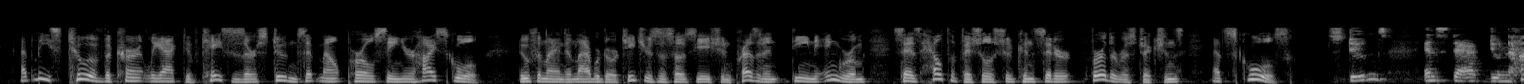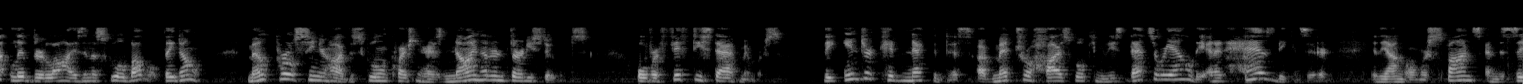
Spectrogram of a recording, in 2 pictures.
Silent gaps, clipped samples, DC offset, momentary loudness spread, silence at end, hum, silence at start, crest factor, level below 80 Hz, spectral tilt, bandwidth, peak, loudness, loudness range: none; under 0.1%; under 0.1%; 8 LU; 0 s; none; 0.2 s; 16 dB; -64 dBFS; -8 dB/octave; 6 kHz; -14 dBFS; -29 LUFS; 2 LU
